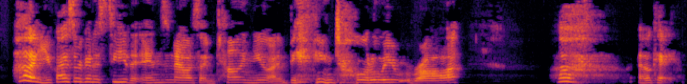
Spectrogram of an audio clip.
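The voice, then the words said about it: Emotional, teary voice. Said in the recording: “getting all emotional ... makes me like teary”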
